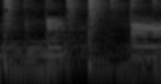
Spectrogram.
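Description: Instrumental background music with plucked guitar over sustained notes, a note struck about every half second.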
